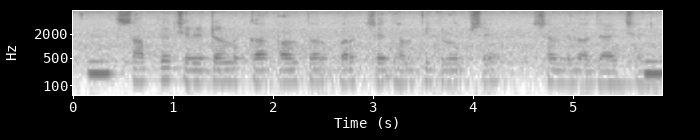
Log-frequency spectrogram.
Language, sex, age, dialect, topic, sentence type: Maithili, male, 18-24, Angika, agriculture, statement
